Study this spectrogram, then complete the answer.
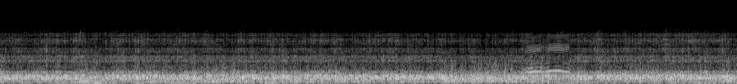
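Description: Wind buffets the microphone steadily while riding outdoors.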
